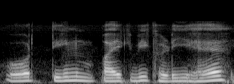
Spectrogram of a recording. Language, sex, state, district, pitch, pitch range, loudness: Hindi, male, Uttar Pradesh, Saharanpur, 165 Hz, 155-175 Hz, -18 LUFS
